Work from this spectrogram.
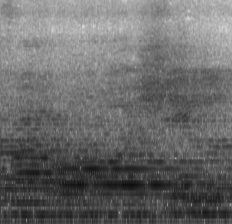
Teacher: Syin makhrajnya di tengah-tengah lidah.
